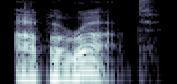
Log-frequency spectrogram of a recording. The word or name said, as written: apparat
